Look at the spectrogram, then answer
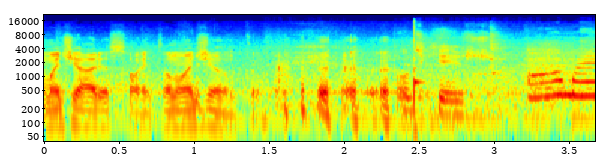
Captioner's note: laughs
